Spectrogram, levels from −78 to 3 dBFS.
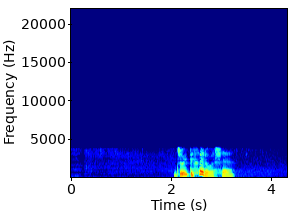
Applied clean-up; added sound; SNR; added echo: neural mask model Resemble Enhance denoiser.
